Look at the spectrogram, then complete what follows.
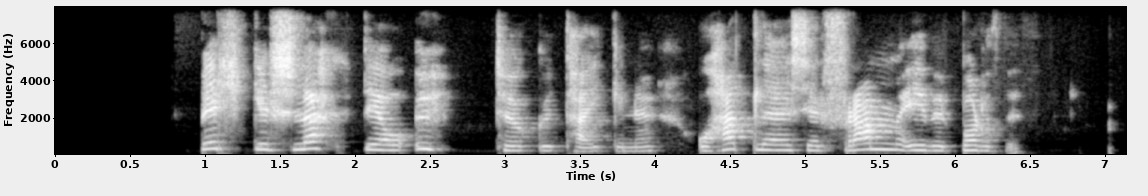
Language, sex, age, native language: Icelandic, female, 9, German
